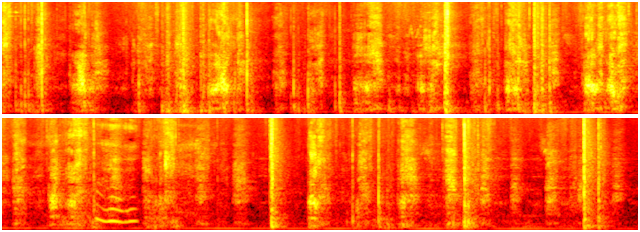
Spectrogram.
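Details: English bull terrier attacking a lawn mower: rough, noisy growls and short barks in dense irregular bursts over about thirteen seconds, with a steady low hum underneath.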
